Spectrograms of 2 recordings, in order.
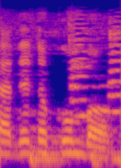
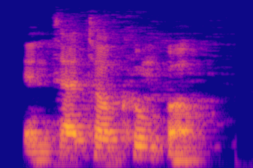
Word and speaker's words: Antetokounmpo: Is that close? – Antetokounmpo. – Antetokounmpo. Okay. – Hi, Milwaukee. I'm Giannis Antetokounmpo. Can you say my name? – Antetokounmpo. Got it.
